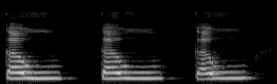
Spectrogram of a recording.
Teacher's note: वाव पे होंठ गोल होंगे, कऊ कऊ कऊ, ठीक है। गोल रोलिंग होनी चाहिए। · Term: वाउलिन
